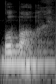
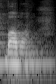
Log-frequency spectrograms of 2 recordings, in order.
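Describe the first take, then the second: First: The first vowel is rounded, close to u. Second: The first vowel is a full open a. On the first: "في لهجة البحر الأسود يقولون بوبا بوبا، يعني تصبح هذه قريبة من الواو" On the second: This is the standard Istanbul way. "اللهجة في يعني الرسمية في إسطنبول بابا بابا مفخم طبعا"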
